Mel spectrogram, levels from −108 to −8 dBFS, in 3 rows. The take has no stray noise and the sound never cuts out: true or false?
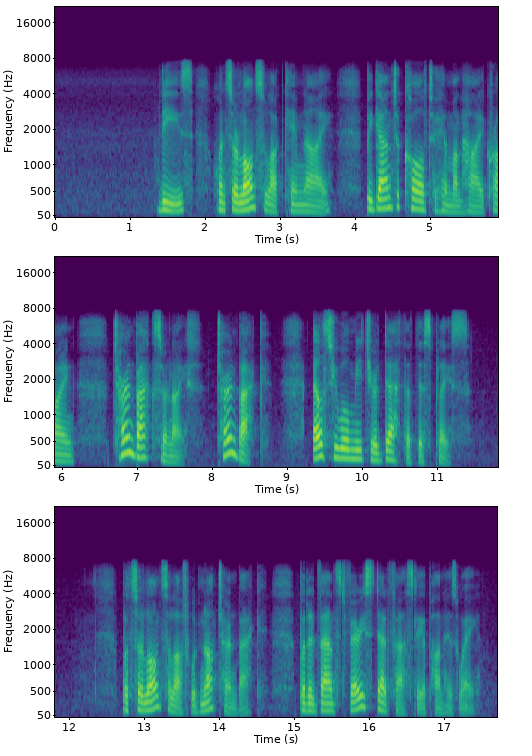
true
